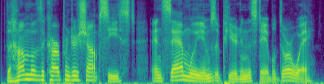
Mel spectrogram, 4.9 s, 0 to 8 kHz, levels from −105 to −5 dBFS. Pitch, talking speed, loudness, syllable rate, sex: 120 Hz, 185 wpm, -17 LUFS, 5.3 syllables/s, male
